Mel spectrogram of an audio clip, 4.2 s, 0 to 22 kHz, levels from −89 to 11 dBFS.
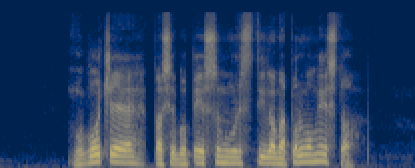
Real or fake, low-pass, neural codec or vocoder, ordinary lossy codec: fake; 14.4 kHz; codec, 32 kHz, 1.9 kbps, SNAC; Opus, 32 kbps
